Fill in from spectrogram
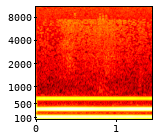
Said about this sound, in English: We, however, like certain things and don't like certain things, like someone clanging this beautiful bell.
